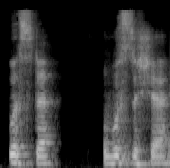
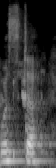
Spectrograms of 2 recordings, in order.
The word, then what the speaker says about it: Worcester: Steph lives in Worcester. Did I say that right? Worcestershire. Worcester. Don't worry, nobody can pronounce it.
